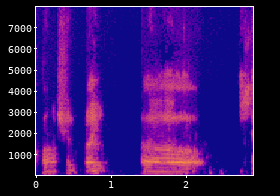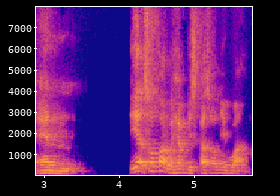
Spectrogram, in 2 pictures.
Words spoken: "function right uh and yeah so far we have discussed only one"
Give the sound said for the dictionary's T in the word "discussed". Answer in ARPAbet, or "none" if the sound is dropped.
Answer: none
